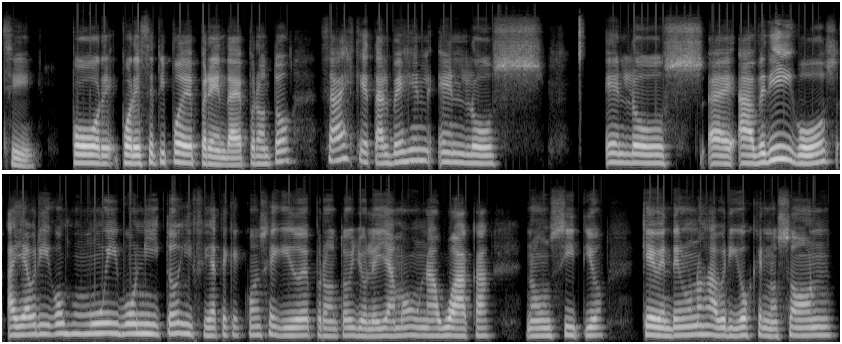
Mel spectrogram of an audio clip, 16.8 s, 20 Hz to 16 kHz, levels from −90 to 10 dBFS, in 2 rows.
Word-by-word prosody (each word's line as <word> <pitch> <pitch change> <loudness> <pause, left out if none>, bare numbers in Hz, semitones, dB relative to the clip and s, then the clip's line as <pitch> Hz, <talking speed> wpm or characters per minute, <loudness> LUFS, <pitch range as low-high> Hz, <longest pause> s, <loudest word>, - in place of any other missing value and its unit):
Sí, 125 -5 -5 0.3
por 185 -2 +6
e 170 - -2
por 180 -1 +5
ese 175 +3 +2
tipo 205 +2 0
de 185 -1 +7
prenda. 155 -5 +2
De 145 - +2
pronto, 170 +8 -3 0.3
¿sabes 255 +4 -2
qué? 205 -3 -4
Tal 180 -1 -1
vez 205 +3 0
en 235 -1 -3
en 200 -2 -2
los 175 -1 -2 0.6
en 195 -1 -1
los, 180 -1 +1
eh, 170 -2 +2
abrigos, 195 +1 +3
hay 180 +1 +1
abrigos 200 +2 -1
muy 215 +1 0
bonitos, 210 0 0
y 205 -2 -2
fíjate 175 -3 -5
que 180 - -10
he 175 - -13
conseguido, 180 -1 -3
de 175 0 +1
pronto, 170 -1 -6
yo 165 -2 -3
le 155 0 -2
llamo 170 +2 -3
una 170 -1 -3
guaca, 165 0 0 0.3
¿no? 165 0 -3
Un 165 0 -2
sitio 175 0 -4 0.4
que 185 -1 +5
venden 175 +1 +2
unos 195 +1 -1
abrigos 175 -1 0
que 180 +1 -6
no 155 -2 -3
son, 175 +2 -2
180 Hz, 170 wpm, -19 LUFS, 170-200 Hz, 0.6 s, de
